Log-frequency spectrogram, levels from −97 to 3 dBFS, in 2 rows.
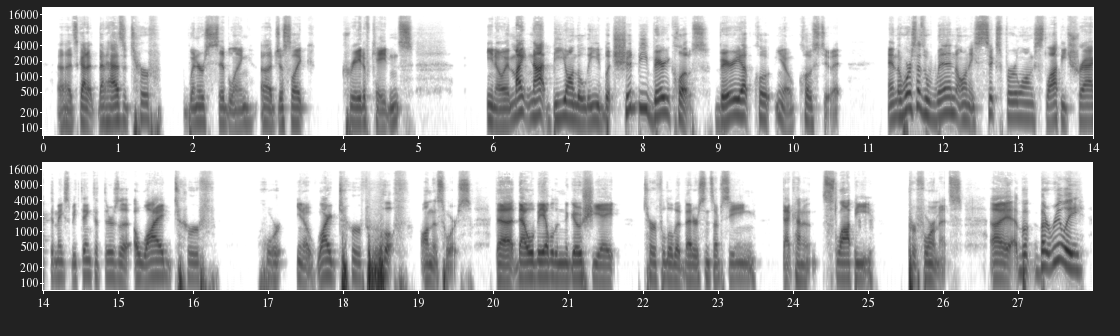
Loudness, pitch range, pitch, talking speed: -28 LUFS, 120-155 Hz, 130 Hz, 195 wpm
